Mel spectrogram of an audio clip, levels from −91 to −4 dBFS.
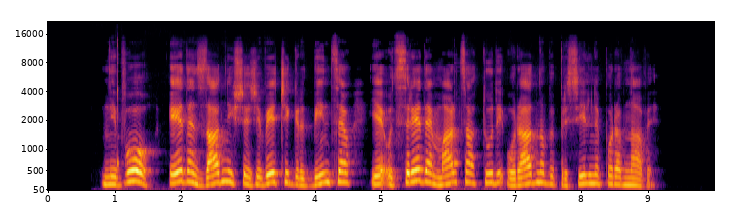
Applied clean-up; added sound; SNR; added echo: neural mask model DeepFilterNet 3.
